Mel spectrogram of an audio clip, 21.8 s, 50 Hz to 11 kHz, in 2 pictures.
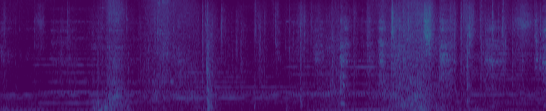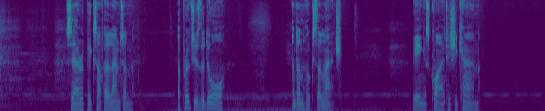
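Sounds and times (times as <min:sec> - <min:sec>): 
heavy chest of drawers scraping as pushed away from a door: 0:01.8 - 0:04.5, 0:07.7 - 0:09.2
speech: 0:12.3 - 0:13.7, 0:14.5 - 0:15.5, 0:16.8 - 0:17.8, 0:19.2 - 0:20.6.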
